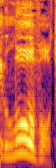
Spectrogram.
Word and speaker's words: Louisville: you say it. We say Louisville. Try one more time. – Louisville. Louisville. Louisville. Louisville. Louisville. Yep.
